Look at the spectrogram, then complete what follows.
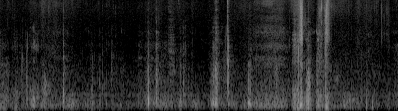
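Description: Close-miked biting and chewing of an Italian meat-and-cheese sub on a bread roll, with small crunching clicks and mouth smacks. A louder run of crackly snaps comes about six seconds in.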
